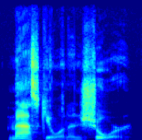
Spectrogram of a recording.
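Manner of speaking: ordinary delivery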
